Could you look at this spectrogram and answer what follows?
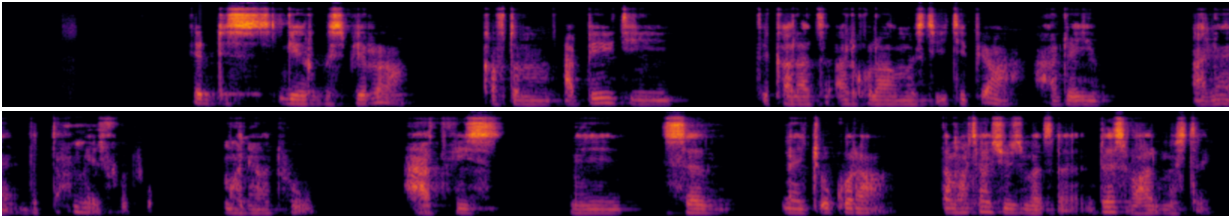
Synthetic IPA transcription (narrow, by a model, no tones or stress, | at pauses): kʼɨd̪ːɨsɡeɾɡɨsbiɾa | kʰaft̪ʰo̞mʕabejt̪ʰi | t̪ʼɨkʰːalat̪a̰lkʰulawimɐst̪ʰiːt̪ʰjo̞pʼjaħad̪ɐɨjːu | ʔanɐbɨt̪ʼaʕmiɛ̰tfot̪ʰu | mɨxnijat̪ʰṵ | ħafis | najsɐβ | najt͡ʃʼɨkʰʼːuɾa̰ | t̪ʰɐmat͡ʃ̪ʰat͡ʃʰuzɨmɐt͡sʼɐ̰d̪ɐsbahalmɐst̪ʰɐjːu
